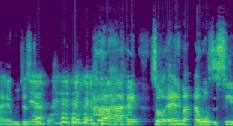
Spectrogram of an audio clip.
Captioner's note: both laughing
